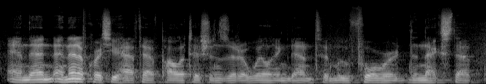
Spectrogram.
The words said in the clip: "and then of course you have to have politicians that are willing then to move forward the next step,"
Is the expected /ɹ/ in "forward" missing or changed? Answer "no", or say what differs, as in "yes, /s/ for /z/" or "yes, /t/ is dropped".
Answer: no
